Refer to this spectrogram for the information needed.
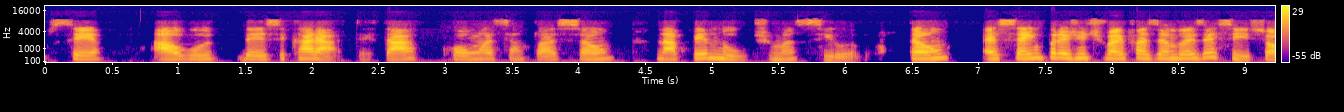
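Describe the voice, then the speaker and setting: Teacher, woman, fairly high voice, patient step-by-step explainer, dry close mic, slightly dull audio. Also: no echo. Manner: patient, explains step by step and checks understanding often. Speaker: Portuguese language teacher. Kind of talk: online grammar lesson.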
